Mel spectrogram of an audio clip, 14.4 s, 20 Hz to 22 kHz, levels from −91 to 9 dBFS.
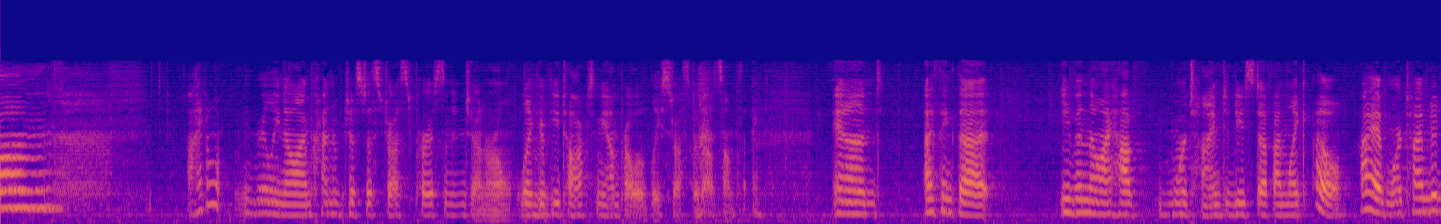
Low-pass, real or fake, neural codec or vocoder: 7.2 kHz; fake; vocoder, 24 kHz, 100 mel bands, Vocos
